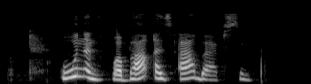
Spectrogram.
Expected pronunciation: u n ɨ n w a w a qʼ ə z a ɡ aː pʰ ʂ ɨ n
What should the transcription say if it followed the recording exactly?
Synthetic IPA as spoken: u n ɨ n w a b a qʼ a z a b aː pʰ s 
